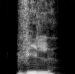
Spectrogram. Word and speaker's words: ville: There are three exceptions where i deux l is pronounced il and not y: mille, ville, tranquille.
